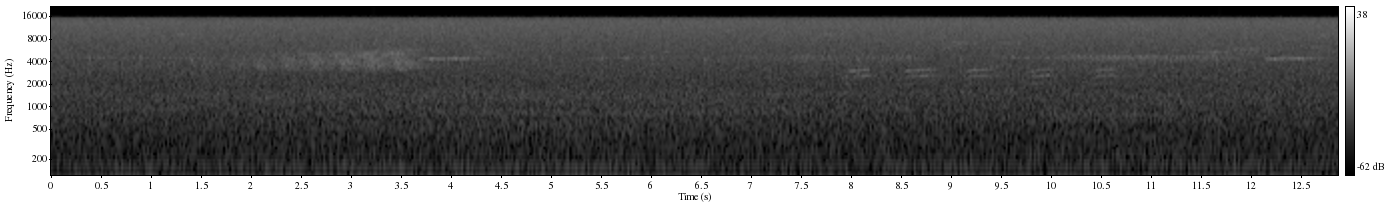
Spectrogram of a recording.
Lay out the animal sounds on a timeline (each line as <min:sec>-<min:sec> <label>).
0:01.7-0:03.7 Ovenbird (Seiurus aurocapilla)
0:03.3-0:04.6 Black-throated Green Warbler (Setophaga virens)
0:06.9-0:08.8 Dark-eyed Junco (Junco hyemalis)
0:07.9-0:10.8 Red-breasted Nuthatch (Sitta canadensis)
0:09.7-0:11.6 Dark-eyed Junco (Junco hyemalis)
0:11.4-0:12.9 Black-throated Green Warbler (Setophaga virens)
